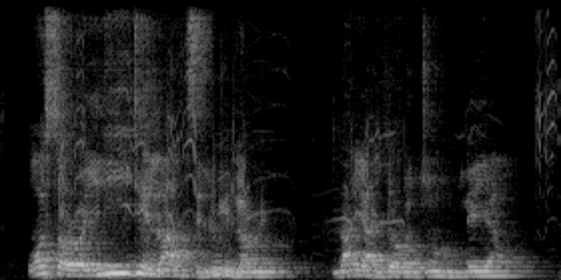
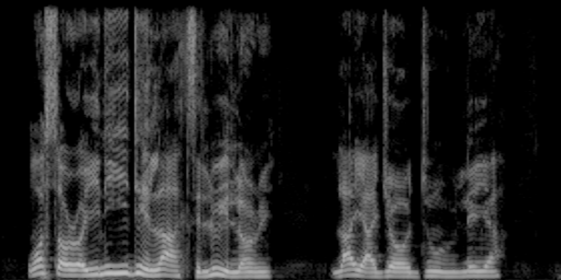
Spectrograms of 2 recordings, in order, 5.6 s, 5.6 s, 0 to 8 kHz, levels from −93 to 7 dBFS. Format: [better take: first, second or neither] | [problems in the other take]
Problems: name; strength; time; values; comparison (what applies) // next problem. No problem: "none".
second | noise reduction (neural separator model SepFormer DNS4)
